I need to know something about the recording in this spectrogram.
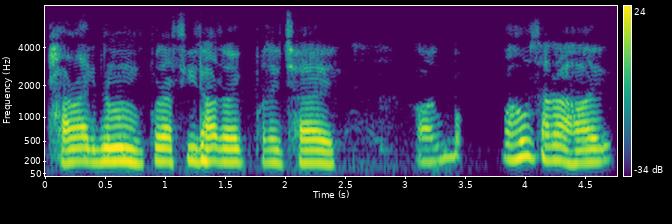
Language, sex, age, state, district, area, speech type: Maithili, male, 18-30, Bihar, Samastipur, rural, spontaneous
